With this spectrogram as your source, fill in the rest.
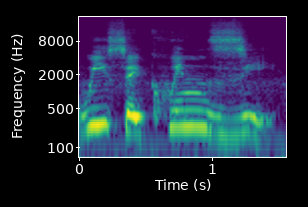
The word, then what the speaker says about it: Quincy: quincy market once again if you trust your eyes too much you might say it wrong this looks like quincy market but in boston we say quincy it sounds like a z so copy what you hear not what you see quincy market okay and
